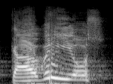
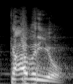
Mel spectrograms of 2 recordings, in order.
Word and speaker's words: cabrío: yo escuché Ah Disculpe Mire no es Cabrio es cabrío Dónde tiene la la tilde en la i entonces ahí tiene que colocarle el qué el acento Entonces es cabrillo no Cabrio porque suena no suena bien no suena bien cabrío Porque si la sangre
